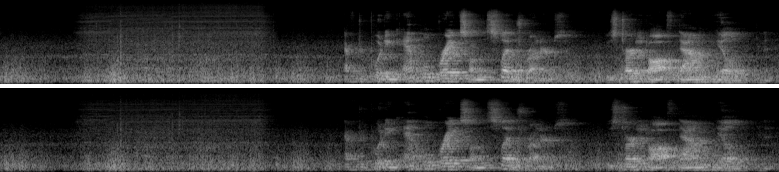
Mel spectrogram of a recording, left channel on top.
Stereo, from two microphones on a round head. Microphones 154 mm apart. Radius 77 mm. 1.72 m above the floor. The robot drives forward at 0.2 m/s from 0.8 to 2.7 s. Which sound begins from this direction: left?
A man speaking, at 3.4 s.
